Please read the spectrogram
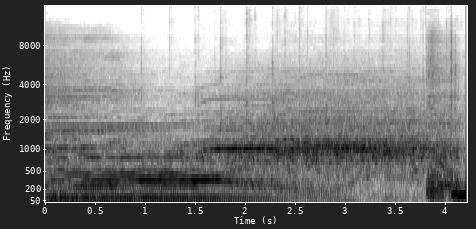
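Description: Live band music at a pop concert with the crowd cheering and screaming over it. The deep bass fades out a little past halfway while a long high held note and the cheering carry on.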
